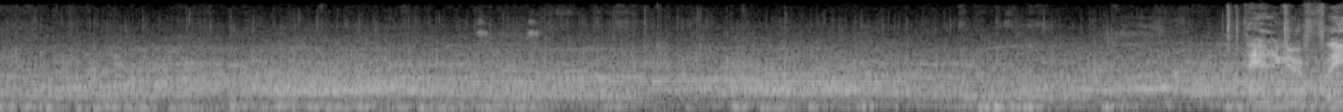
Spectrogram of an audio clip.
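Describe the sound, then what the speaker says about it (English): Vandegrift high school football fans roar from the stands during a night game against Longview, a dense, steady crowd noise with cheering and scattered claps, loud throughout with voices mixed in. "Vandegrift fans are going nuts down there right now"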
